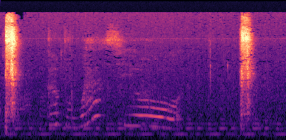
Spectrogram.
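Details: Sneezing fit in a cat, possibly from food stuck up her nose: two short, sharp sneezes about three seconds apart with soft human voices between; spit seen on her chin afterward.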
